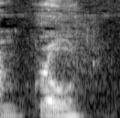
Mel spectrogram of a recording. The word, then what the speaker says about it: โกรธ: โกทะ โกทะ ก็ ความ โกรธ แต่ ที่ เรา เรา ออก เสียง ว่า โกรธ น่ะ มัน มี รือ มา ด้วย ภาษา กลาง พูด ไม่ ได้ หรอก เ่อ โกรธ พูด ไม่ ได้ ได้ แต่ โกรธ โกรธ โ คน มัก โกรธ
